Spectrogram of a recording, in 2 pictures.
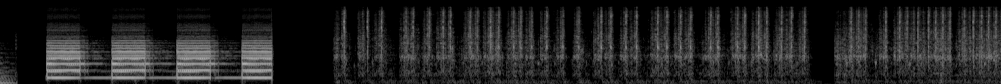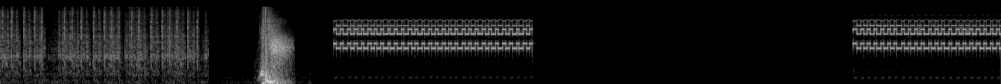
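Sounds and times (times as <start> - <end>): rapid dense clicking: 3.4 - 12.1.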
